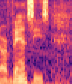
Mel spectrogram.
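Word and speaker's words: Aviansie: Right here, these flank things, the Avances. That's how you say it, Arvances.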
